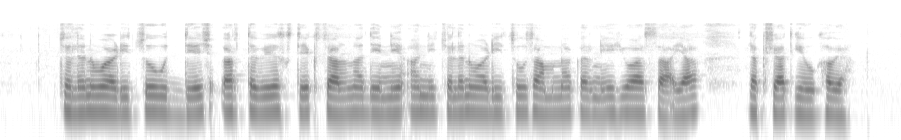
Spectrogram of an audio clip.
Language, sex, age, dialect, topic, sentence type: Marathi, male, 25-30, Southern Konkan, banking, statement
